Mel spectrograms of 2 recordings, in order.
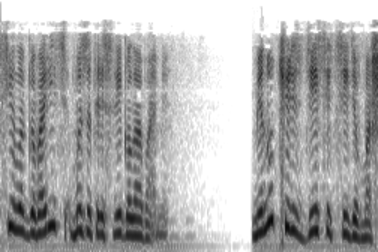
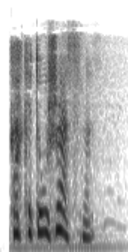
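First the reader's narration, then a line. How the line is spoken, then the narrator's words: Forced out with difficulty. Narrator (Russian): смогла, наконец, выдавить из себя Капа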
